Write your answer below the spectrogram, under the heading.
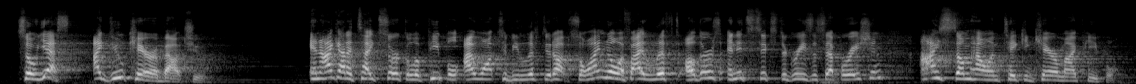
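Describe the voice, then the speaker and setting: A man speaks loudly at a fairly quick pace in a passionate tone, his pitch extremely high with ordinary variation. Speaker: motivational speaker. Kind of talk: motivational talk to live audience. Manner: loud and passionate.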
